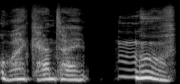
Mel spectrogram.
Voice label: stunned or frozen; paladins; Flak

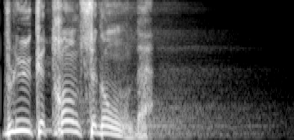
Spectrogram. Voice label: Announcer French Time Remaining

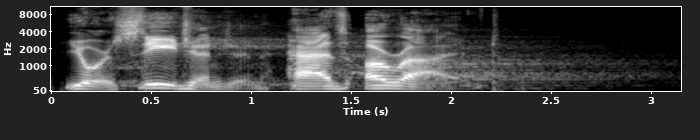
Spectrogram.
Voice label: Announcer Match Siege Arrived; Paladins

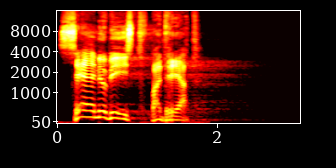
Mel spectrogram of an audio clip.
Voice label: Announcer Russian Spree 7 Kills

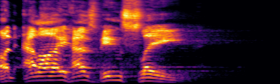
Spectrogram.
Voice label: Announcer Match Slain Ally; BombKing

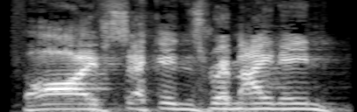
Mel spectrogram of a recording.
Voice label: announcer count pick; Bristleback announcer

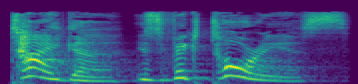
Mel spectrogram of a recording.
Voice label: announcer custom victorious

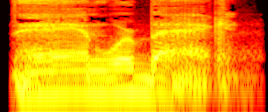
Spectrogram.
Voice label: announcer disconnect reconnected; bastion

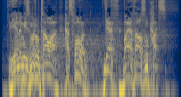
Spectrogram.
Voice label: announcer; Juggernaut

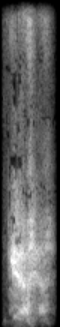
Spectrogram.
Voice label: grunt; abaddon

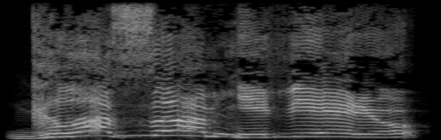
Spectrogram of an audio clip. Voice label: lose, ru; Meepo; Dota 2

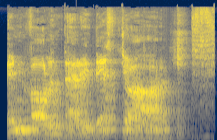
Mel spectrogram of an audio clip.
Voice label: low

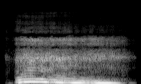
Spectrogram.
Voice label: happy; Dota 2

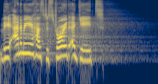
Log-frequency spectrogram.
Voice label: Announcer Match Destroyed Team Gate

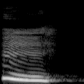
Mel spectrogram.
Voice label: happy; Anti-Mage

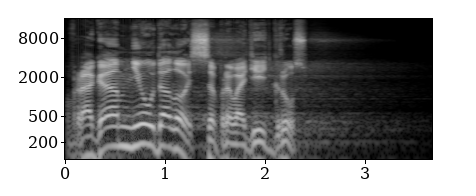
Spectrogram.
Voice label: Announcer Russian Match Payload Enemy Successful

